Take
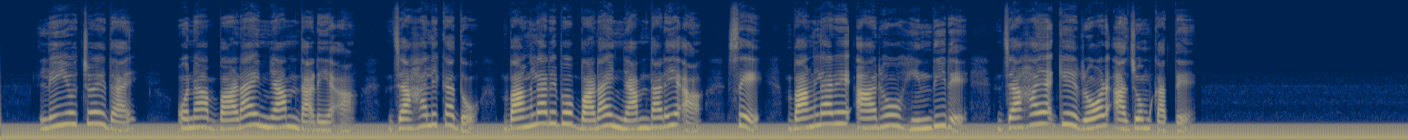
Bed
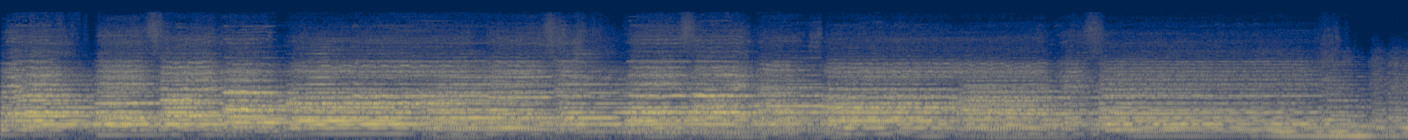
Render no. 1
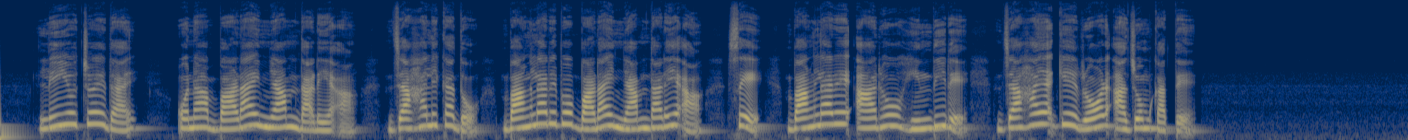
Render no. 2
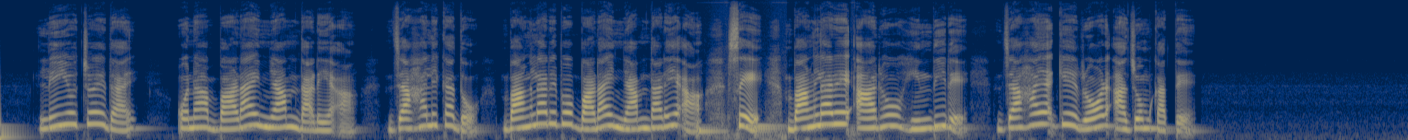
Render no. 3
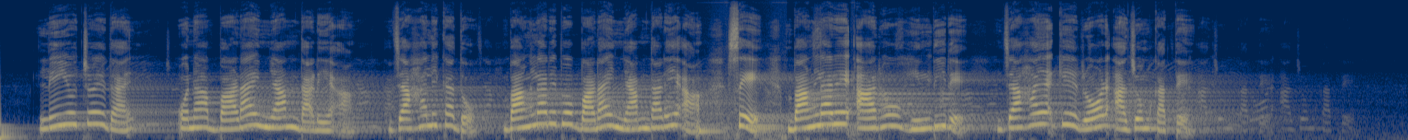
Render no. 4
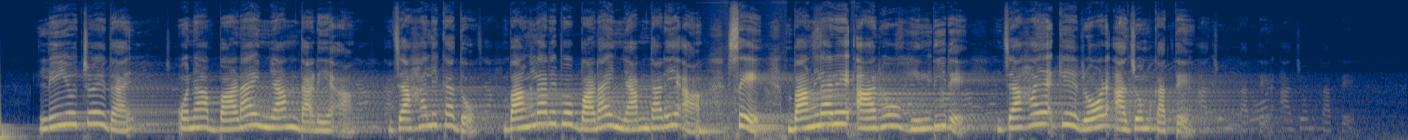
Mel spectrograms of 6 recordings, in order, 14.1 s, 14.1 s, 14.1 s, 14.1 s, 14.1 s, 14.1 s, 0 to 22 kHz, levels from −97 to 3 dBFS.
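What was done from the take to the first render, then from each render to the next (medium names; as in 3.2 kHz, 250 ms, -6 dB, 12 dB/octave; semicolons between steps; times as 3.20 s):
de-hum 60 Hz, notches 5
6.96–8.74 s: level flattener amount 50%
feedback delay 826 ms, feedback 37%, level -23.5 dB; spring tank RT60 2.9 s, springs 46 ms, chirp 60 ms, DRR 14.5 dB
trim +4 dB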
